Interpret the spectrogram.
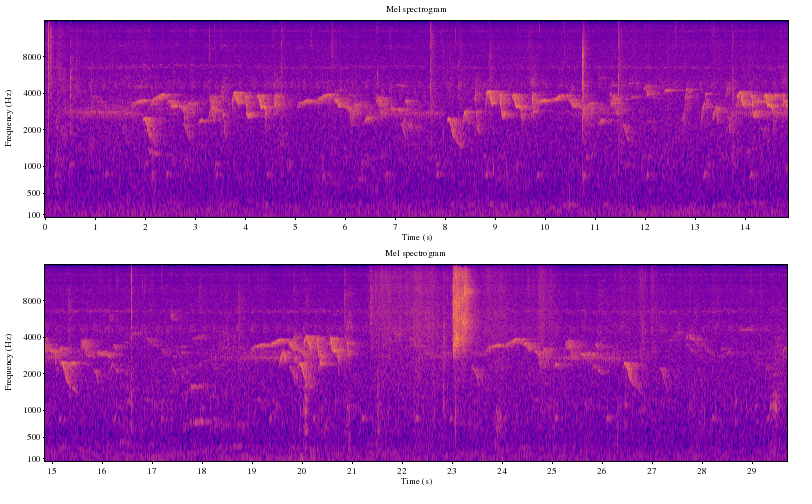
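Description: Wild songbirds singing in repeated phrases of quick, falling chirps over a steady low rumble of background noise. A single short, sharp high-pitched sound stands out about three-quarters of the way through.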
